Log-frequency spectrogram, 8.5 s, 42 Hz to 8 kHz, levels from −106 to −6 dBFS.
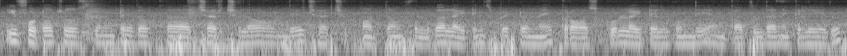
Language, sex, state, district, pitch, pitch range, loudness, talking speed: Telugu, female, Andhra Pradesh, Srikakulam, 135 Hz, 130-140 Hz, -28 LUFS, 150 wpm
